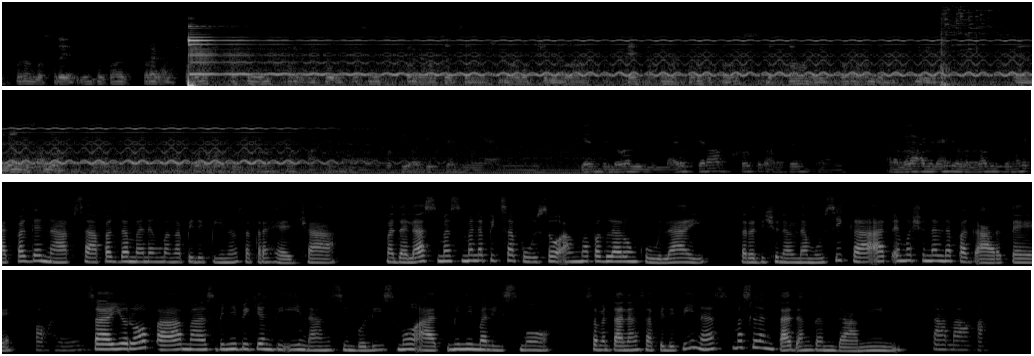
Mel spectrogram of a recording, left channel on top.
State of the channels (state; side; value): different; both; correlation 0.00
